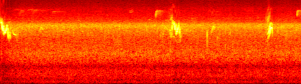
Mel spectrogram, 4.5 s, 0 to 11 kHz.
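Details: Chicago house sparrows in 2024, male summoning female while feeding on cicadas; three isolated sharp chirps spaced over a few seconds against a steady high-pitched background hiss.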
